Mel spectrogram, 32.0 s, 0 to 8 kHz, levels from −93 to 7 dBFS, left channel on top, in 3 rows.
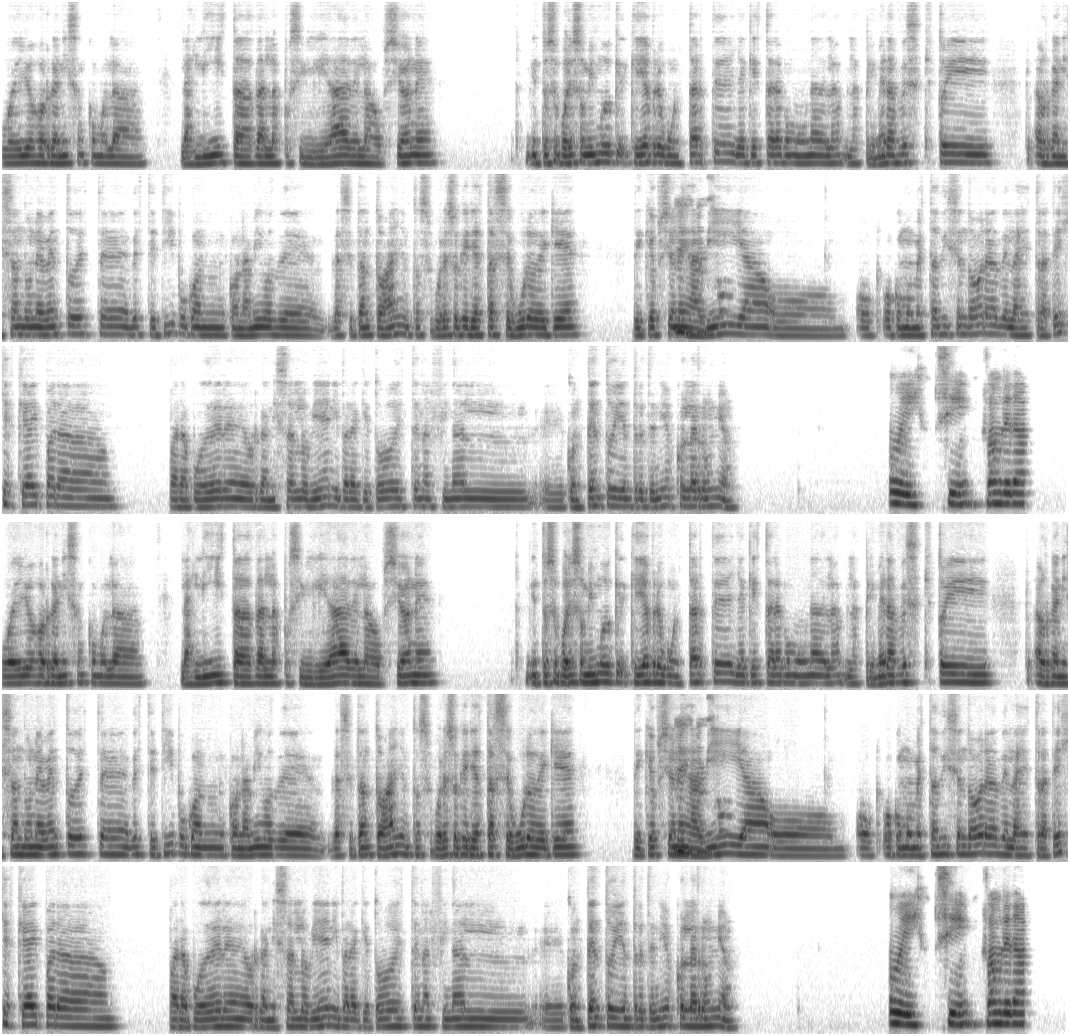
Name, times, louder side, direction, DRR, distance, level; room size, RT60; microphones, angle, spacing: voice 1, 0.0-1.4 1.8-4.4 5.2-9.9 10.3-16.5 17.0-22.5 23.0-28.7, right 3 dB, 75° right, 1.0 m, -22 dB
voice 2, 17.4-17.8 30.2-31.6, right 4 dB, 30° right, 0.4 m, -17 dB
2.5 x 2.3 x 2.8 m
head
